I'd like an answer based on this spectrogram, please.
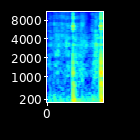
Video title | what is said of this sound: Russian/Soviet STSH-81 titanium helmet | Now, this is titanium. You can hear the tapping.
